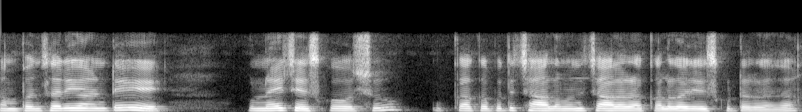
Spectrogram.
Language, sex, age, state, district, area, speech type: Telugu, female, 18-30, Telangana, Vikarabad, urban, spontaneous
